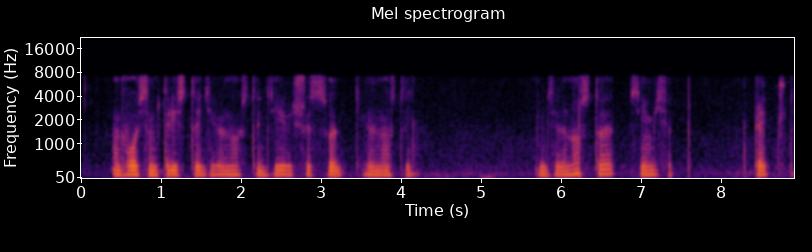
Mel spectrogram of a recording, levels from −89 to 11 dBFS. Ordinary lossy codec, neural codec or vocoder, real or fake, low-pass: Opus, 16 kbps; codec, 24 kHz, 0.9 kbps, WavTokenizer, medium speech release version 2; fake; 7.2 kHz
